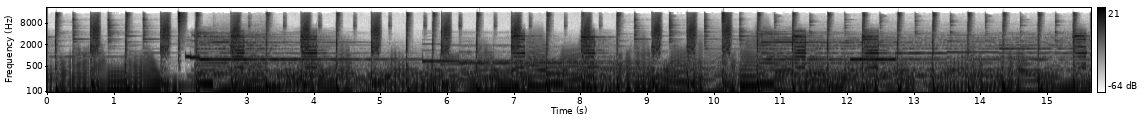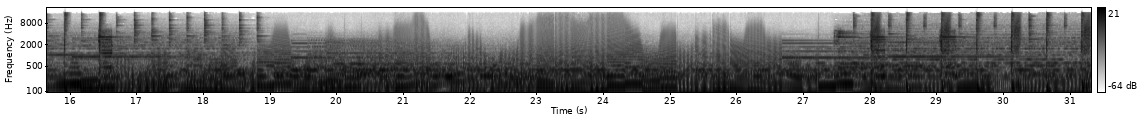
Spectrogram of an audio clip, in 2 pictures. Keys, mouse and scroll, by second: 0.7 click, 1.1 Tab, 1.8 click, 2.1 Tab, 2.5 alt+a, 4.7 click, 5.4 g, 7.9 a, 8.6 scroll down 1, 9.3 scroll up 1, 9.8 click, 13.3 r, 13.7 right click, 14.0 r, 16.2 right click, 16.7 alt+a, 17.2 a, 17.5 scroll up 1, 17.9 scroll down 1, 18.3 scroll up 1, 20.5 g, 20.5 click, 20.8 g, 22.3 click, 23.2 click, 23.5 click, 23.9 g, 24.7 click, 24.9 g, 26.9 click, 27.3 r, 27.8 click, 28.3 g, 28.6 click, 29.3 s, 30.3 click.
